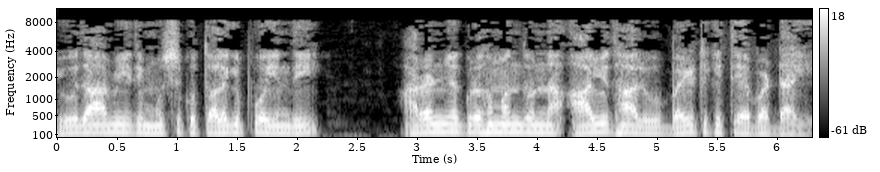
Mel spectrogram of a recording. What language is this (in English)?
Telugu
